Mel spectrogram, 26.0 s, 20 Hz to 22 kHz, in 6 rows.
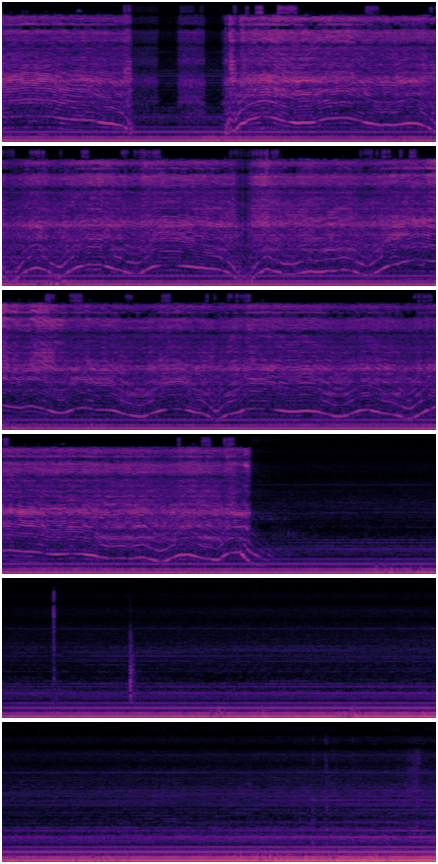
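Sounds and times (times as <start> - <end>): power tool cutting metal: 0.0 - 15.8
steady low hum: 0.0 - 26.0.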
